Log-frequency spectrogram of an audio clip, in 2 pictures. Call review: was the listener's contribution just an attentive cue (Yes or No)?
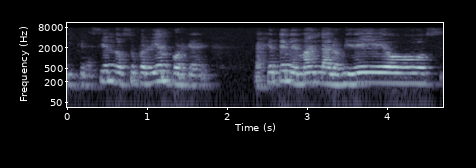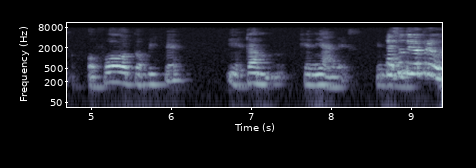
No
